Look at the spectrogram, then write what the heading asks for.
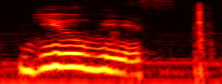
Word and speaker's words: Gilvis: G. Hard G. Gilvis, girl, And who are they?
